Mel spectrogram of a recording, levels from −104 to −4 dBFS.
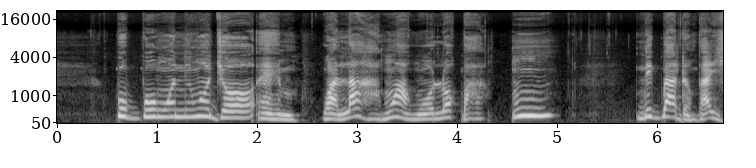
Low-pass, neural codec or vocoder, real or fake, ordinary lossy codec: none; none; real; none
